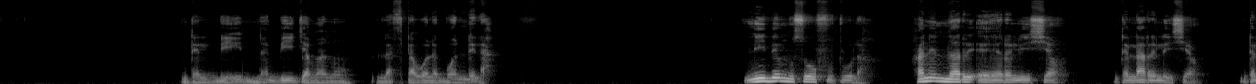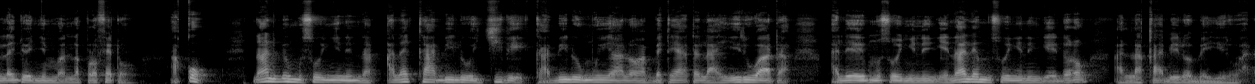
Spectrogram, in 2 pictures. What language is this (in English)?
Western Maninkakan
